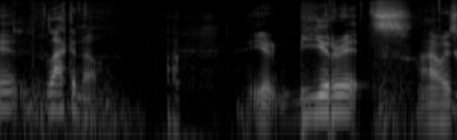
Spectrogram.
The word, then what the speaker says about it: Biarritz: You're Biarritz.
